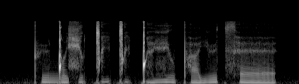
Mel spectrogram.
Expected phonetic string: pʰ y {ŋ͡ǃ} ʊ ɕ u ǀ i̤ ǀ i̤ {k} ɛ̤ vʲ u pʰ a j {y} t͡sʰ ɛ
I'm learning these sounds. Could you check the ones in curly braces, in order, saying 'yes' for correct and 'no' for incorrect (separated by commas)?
yes, no, yes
